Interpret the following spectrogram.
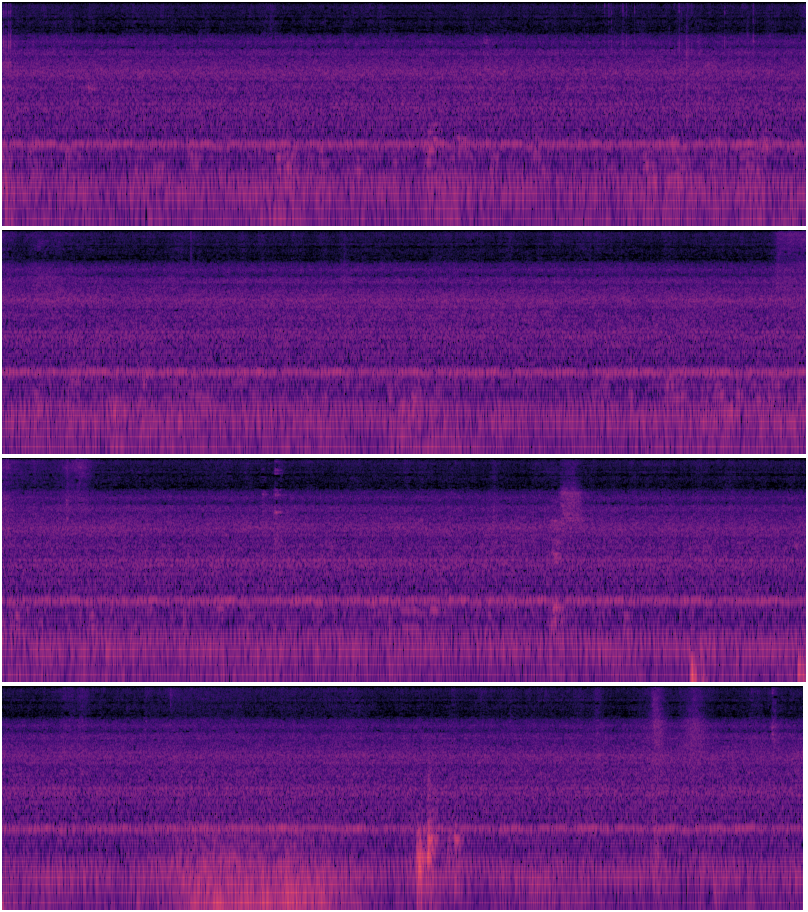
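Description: A steady hum with a constant mid-pitched tone and a low rumble beneath it, from the running plasma chamber apparatus. Near the end come two short knocks, a brief swell of low rumble and a click.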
